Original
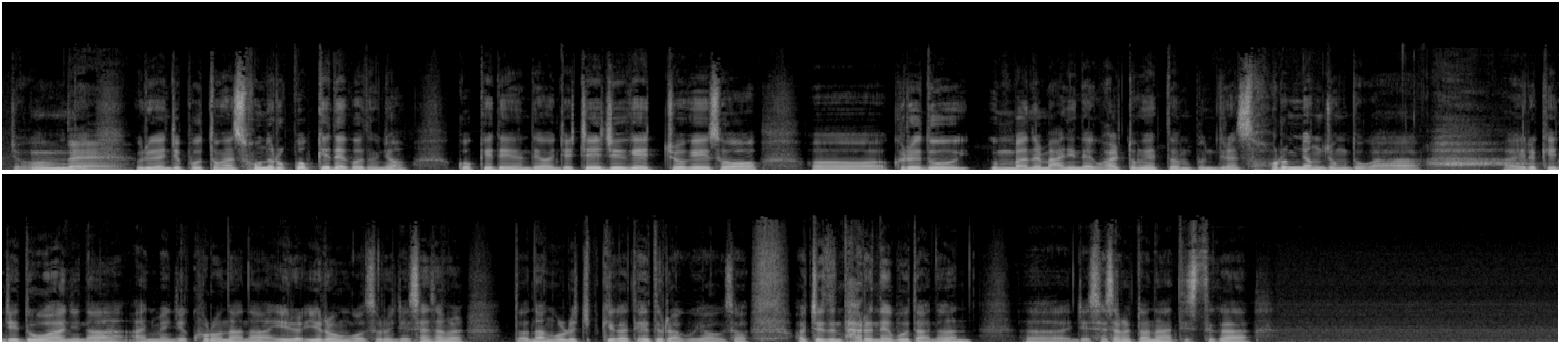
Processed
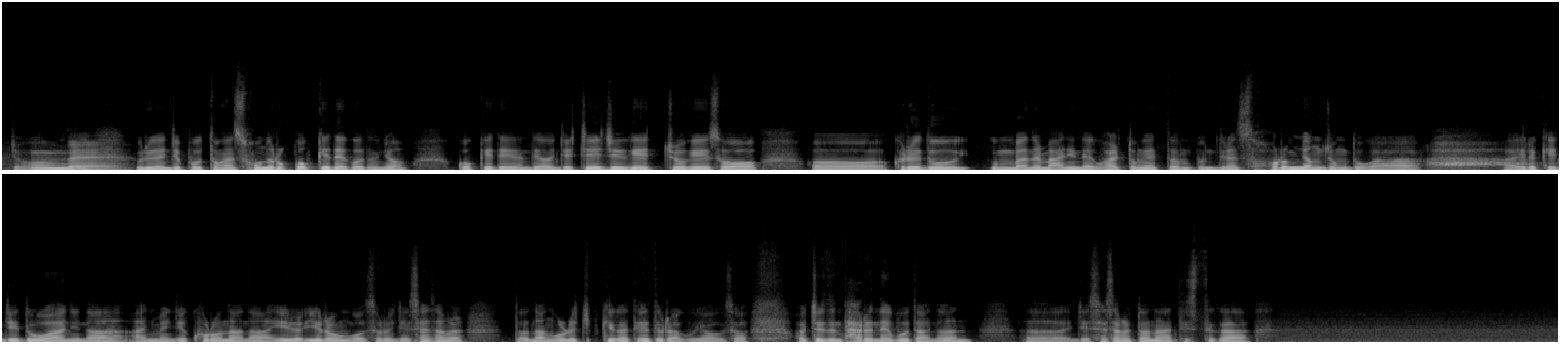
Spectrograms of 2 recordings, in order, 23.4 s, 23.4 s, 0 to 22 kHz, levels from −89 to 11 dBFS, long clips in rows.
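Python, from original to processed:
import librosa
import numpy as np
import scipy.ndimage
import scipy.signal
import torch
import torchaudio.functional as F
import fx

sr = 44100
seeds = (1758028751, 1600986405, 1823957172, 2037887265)

y = fx.air_absorb(x, sr, metres=420.0)
y = y * librosa.db_to_amplitude(1.0)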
